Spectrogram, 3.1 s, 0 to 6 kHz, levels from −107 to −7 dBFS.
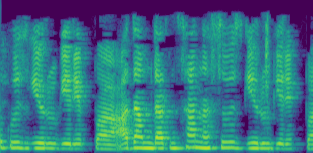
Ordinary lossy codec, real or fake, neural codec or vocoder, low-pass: MP3, 32 kbps; real; none; 5.4 kHz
